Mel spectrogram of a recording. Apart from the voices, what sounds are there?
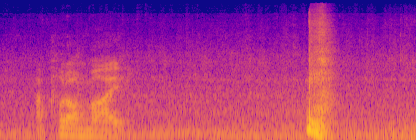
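sneeze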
